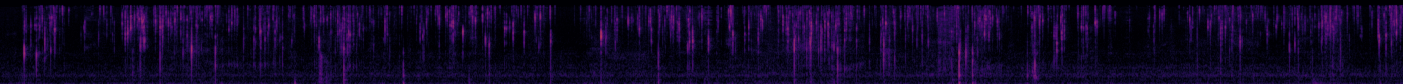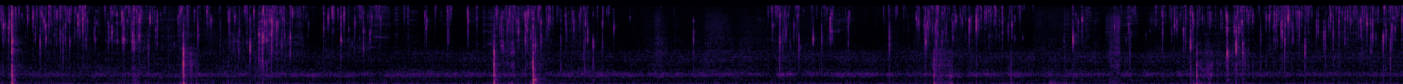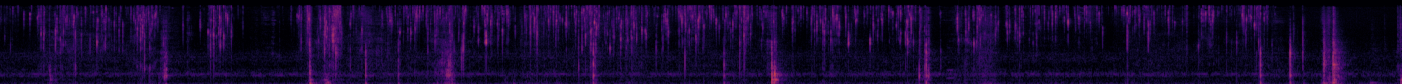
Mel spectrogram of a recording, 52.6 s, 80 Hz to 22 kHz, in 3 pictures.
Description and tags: This gross sound is me stirring some very thick chili. Recorded with AT2020 into Zoom H4.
